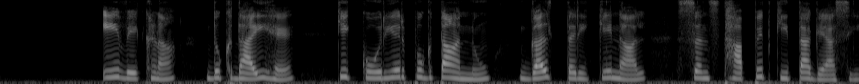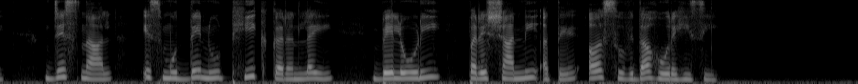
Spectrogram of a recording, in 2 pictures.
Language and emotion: Punjabi, sad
